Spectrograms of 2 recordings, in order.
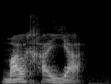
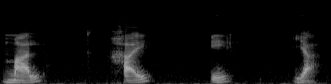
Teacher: A sílaba tônica é a sílaba ya no final.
